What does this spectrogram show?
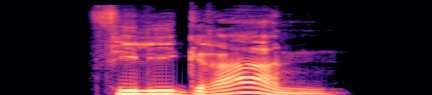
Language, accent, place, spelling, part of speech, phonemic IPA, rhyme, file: German, Germany, Berlin, filigran, adjective, /filiˈɡʁaːn/, -aːn, De-filigran.ogg
- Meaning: filigreed (having or resembling filigree ornamentation); (by extension) delicate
